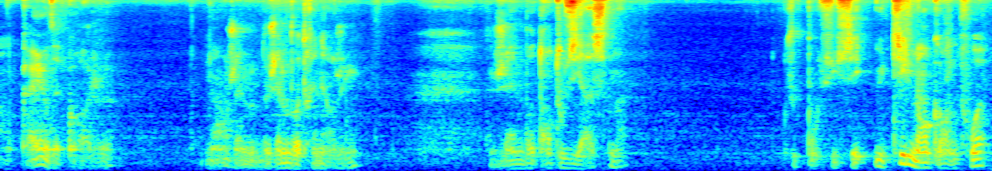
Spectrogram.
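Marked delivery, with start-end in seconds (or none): 0.1-6.2 soft teasing. Real, not acted. Softly teasing listeners.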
